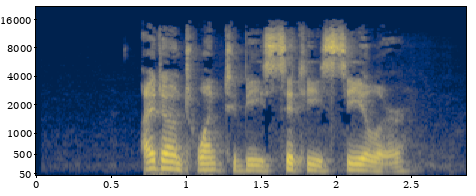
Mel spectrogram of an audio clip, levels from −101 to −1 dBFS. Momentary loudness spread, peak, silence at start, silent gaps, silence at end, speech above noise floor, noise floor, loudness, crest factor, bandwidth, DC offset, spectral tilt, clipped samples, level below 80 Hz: 8 LU; 0 dBFS; 0.7 s; none; 0.4 s; 53 dB; -71 dBFS; -17 LUFS; 20 dB; 16 kHz; under 0.1%; -3 dB/octave; under 0.1%; -60 dBFS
